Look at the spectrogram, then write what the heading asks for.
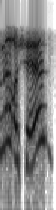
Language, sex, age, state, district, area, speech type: Assamese, female, 30-45, Assam, Nalbari, rural, conversation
